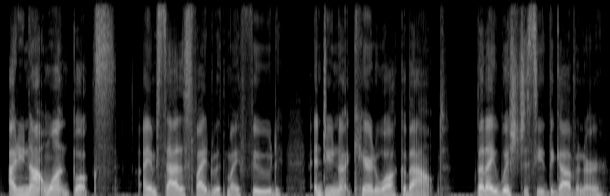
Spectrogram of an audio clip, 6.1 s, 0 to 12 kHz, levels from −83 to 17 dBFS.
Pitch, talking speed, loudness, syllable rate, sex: 185 Hz, 245 wpm, -19 LUFS, 5.9 syllables/s, female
